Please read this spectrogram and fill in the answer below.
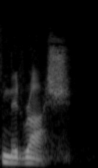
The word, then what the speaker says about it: Midrash: Okay, it's actually pronounced Midrash, I'm told.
